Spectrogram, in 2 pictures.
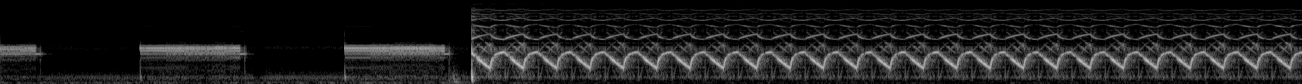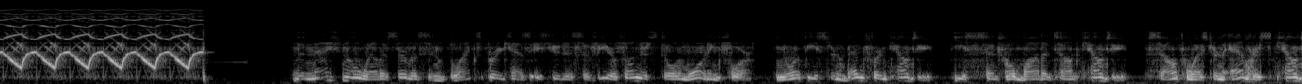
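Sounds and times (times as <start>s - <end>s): warbling alert tone: 4.7s - 10.2s.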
